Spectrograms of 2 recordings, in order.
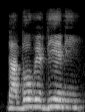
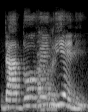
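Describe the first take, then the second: First: Slow, careful Italian Da dove vieni; teacher modelling the question slowly; slow model phrase. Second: Slow, careful Italian Da dove vieni, falling at the end; Da dove vieni drawn out, dropping on vieni; teacher asking class the question slowly; slow model phrase. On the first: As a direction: spell out Da dove vieni clearly. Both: Shown as a demonstration. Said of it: "আমি যদি বলি".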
